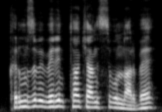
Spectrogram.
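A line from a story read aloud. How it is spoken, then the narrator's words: Shouting. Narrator (Turkish): diye bağırdı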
